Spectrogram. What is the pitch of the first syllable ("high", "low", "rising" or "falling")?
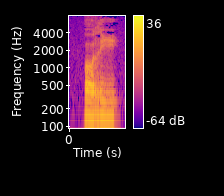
low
